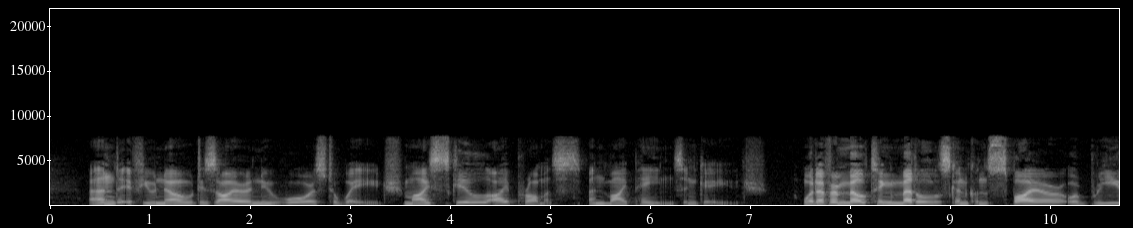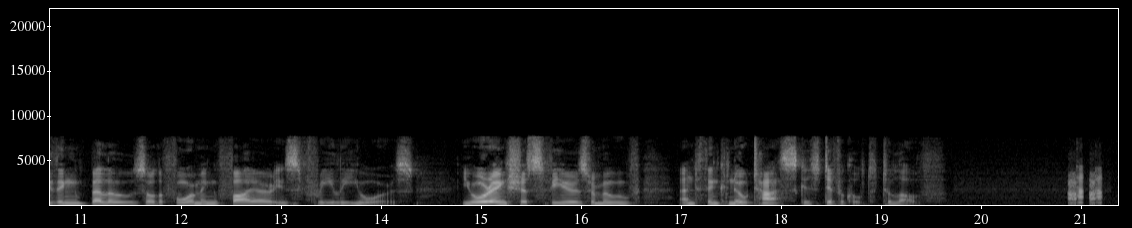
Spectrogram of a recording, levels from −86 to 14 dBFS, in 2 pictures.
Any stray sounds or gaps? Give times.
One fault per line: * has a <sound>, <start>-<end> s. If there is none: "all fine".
* has a laugh, 20.9-21.2 s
